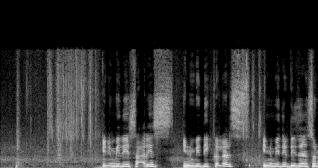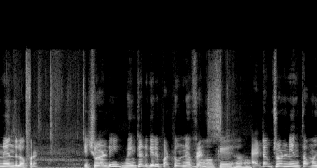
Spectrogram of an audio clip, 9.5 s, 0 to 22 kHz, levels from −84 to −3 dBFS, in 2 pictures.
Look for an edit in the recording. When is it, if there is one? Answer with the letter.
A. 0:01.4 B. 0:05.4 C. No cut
B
